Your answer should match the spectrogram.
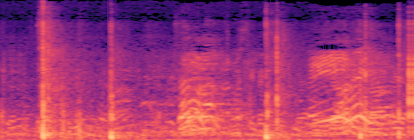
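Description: Volleyball smacked by players' hands in an outdoor rally: three sharp hits, about half a second in, just over a second in and near three seconds in, with players' voices calling out between them.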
